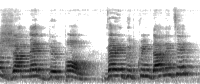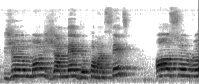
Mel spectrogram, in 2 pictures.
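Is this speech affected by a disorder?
No.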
